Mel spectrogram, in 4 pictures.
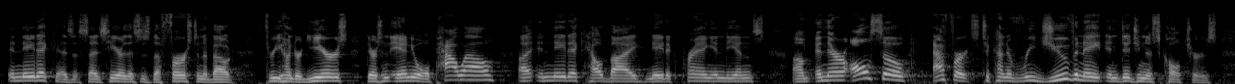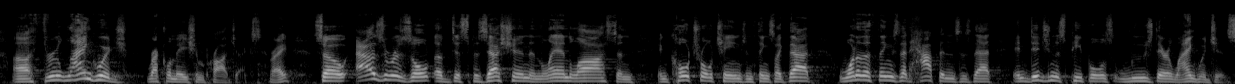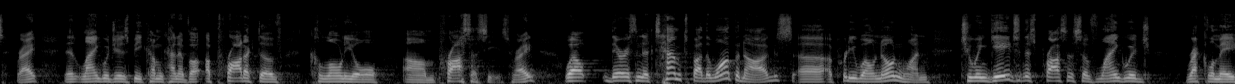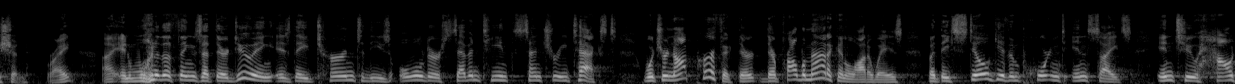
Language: English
